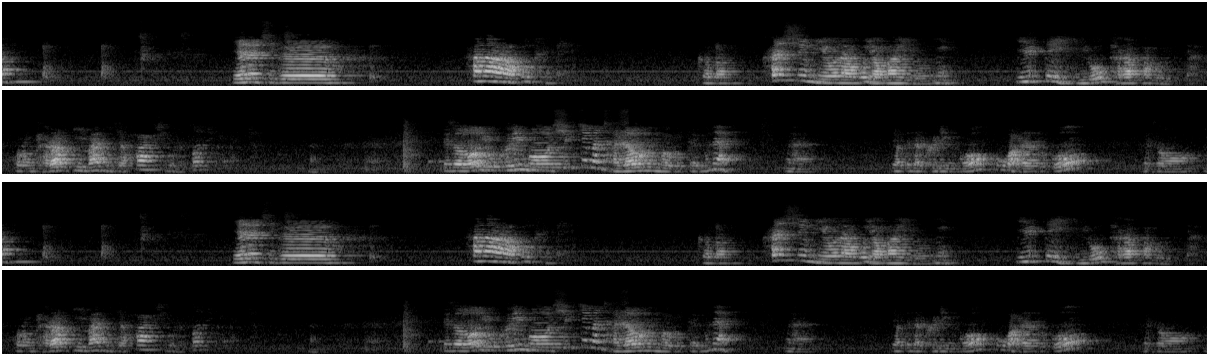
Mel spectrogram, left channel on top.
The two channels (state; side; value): quieter; right; 3.7 dB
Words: 얘는 지금 하나하고 두 개. 그러면 칼슘 이온하고 염화이온이 1대2로 결합하고 있다. 그런 결합비만 이제 화학식으로 써주게 되죠. 그래서 이 그림 뭐 쉽지만 잘 나오는 거기 때문에 옆에다 그린 거 꼭 알아두고, 그래서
